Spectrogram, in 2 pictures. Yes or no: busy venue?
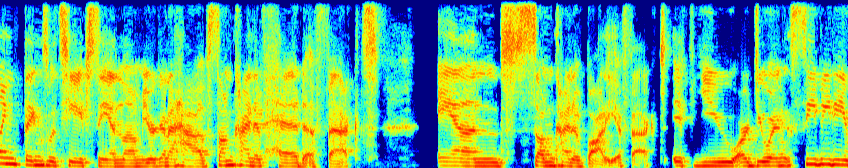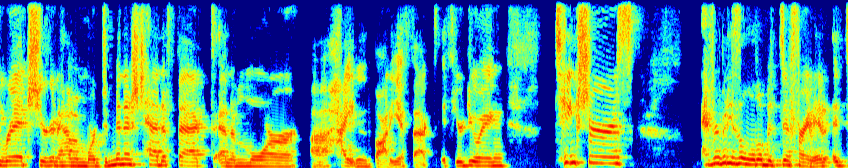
no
